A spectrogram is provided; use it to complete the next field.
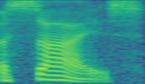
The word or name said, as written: assize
